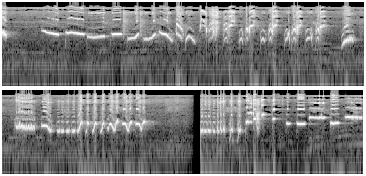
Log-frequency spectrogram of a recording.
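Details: Bornean white-rumped shama performing a full lure song to set other shamas singing: rich downslurred whistles, fast scratchy chatter and rapid repeated notes, with a brief pause before another burst of varied phrases.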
